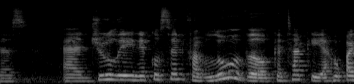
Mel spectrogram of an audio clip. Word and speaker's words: Louisville: And Julie Nicholson from Louisville, Kentucky. I hope I said it right. It's Louisville, right? I know a lot of people say Louisville, but they're wrong.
